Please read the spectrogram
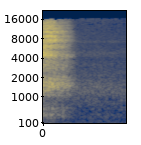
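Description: A single sharp sneeze, a loud, breathy, hissing burst lasting a fraction of a second before fading abruptly into quiet. No talking is heard.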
